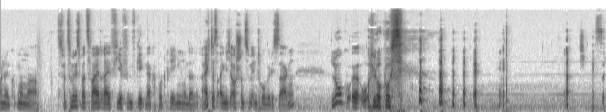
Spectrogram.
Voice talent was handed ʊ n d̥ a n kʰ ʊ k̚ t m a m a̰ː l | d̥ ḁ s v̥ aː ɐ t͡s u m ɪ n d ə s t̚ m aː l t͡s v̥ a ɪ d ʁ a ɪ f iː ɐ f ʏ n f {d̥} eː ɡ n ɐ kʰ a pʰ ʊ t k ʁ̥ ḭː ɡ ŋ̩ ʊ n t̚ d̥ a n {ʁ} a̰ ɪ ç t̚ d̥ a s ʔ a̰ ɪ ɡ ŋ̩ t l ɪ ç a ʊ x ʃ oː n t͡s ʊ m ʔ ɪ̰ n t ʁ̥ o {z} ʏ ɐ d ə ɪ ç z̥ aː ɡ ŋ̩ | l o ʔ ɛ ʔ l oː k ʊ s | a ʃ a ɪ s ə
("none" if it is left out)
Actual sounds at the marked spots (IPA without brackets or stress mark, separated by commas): ɡ̥, ʁ, v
